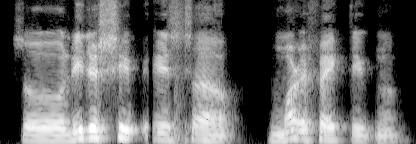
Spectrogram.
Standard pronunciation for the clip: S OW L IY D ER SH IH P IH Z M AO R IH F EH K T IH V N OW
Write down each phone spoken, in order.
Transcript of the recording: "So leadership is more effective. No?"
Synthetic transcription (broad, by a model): S OW L IY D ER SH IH P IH S M AO R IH F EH K T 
